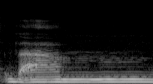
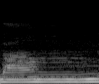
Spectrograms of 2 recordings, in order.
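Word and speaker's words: वं: And the one syllable Sanskrit mantra is vam vam with a v.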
